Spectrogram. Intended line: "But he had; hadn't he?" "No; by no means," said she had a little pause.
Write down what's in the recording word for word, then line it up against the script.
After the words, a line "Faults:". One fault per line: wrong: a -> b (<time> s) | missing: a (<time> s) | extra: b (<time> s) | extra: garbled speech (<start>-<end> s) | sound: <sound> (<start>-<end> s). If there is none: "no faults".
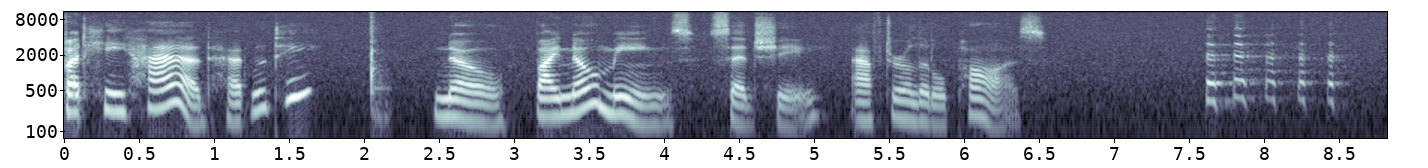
"But he had; hadn't he?" "No; by no means," said she after a little pause.
Faults:
sound: tap (2.0-2.2 s)
wrong: had -> after (5.3 s)
sound: laugh (7.6-8.6 s)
